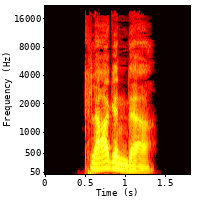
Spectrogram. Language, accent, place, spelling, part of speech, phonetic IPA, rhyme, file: German, Germany, Berlin, klagender, adjective, [ˈklaːɡn̩dɐ], -aːɡn̩dɐ, De-klagender.ogg
- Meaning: 1. comparative degree of klagend 2. inflection of klagend: strong/mixed nominative masculine singular 3. inflection of klagend: strong genitive/dative feminine singular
